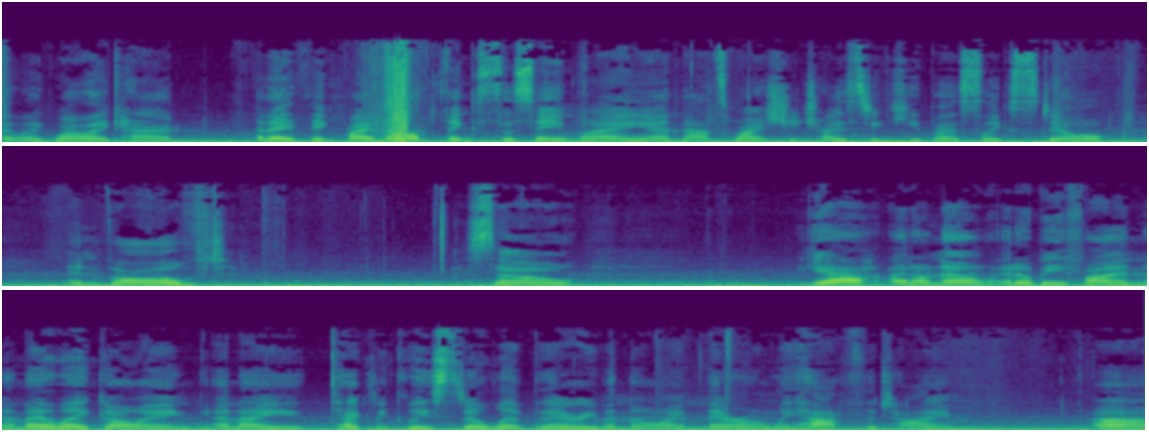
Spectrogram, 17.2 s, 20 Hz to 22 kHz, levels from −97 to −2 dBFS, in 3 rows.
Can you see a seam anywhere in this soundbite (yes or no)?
no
